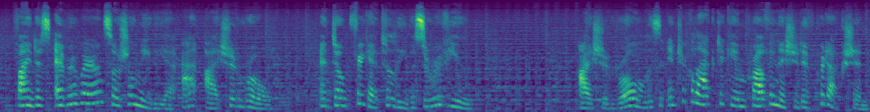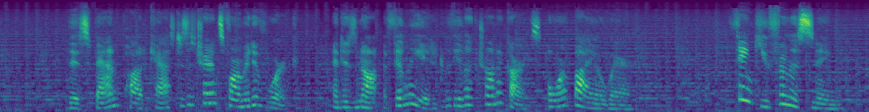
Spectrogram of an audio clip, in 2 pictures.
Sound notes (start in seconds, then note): none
